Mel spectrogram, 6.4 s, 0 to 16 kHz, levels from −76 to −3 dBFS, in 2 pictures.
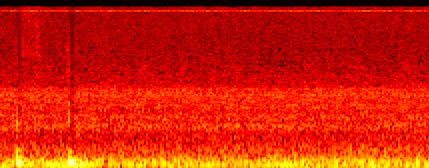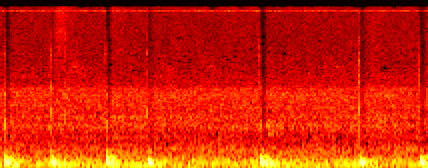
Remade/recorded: remade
